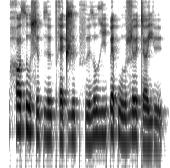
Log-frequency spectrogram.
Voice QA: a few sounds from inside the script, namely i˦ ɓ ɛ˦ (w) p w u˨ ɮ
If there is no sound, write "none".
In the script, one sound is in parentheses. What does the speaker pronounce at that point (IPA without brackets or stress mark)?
none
